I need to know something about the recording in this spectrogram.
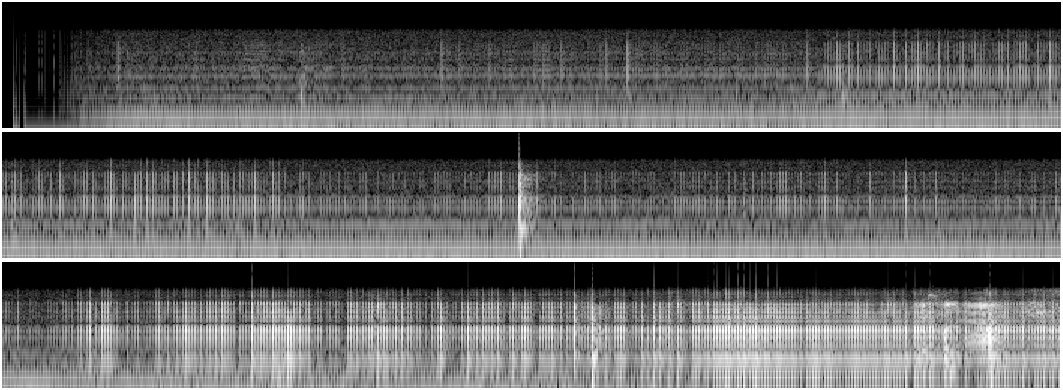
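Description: Vintage wooden tube radio being tuned: a steady hum with faint static, a single sharp click about halfway, then loud crackling static from about three-quarters through as the dial nears a station.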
